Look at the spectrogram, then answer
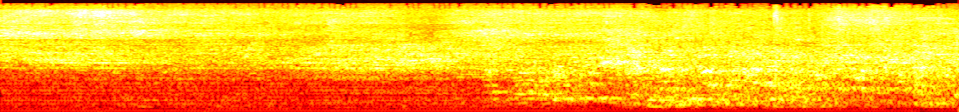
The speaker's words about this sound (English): I mean, I, I mean, I'm for some horsepower back there. That sounded like a truck pull. I mean, I'm for sound effects to, to help with the sermon.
